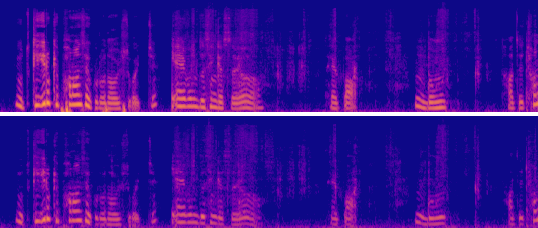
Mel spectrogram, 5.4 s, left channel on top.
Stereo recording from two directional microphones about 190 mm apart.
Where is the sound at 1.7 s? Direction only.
55° left (ahead or behind).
